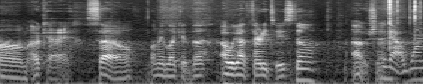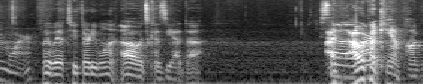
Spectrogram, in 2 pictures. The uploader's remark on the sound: THIS PODCAST IS UNLISTENABLE!!! There are weird background noises and bad levels.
